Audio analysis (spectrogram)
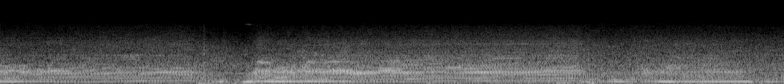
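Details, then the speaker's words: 1970 Chevrolet Chevelle with a 454 V8, accelerating hard from a traffic light through the gears: strong pull rising in pitch, brief dips at each shift, then clean pulling again; healthy engine and smooth shifting, normal acceleration. "nice pickup on the motor nice shifting through the gears car runs fantastic strong running car"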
